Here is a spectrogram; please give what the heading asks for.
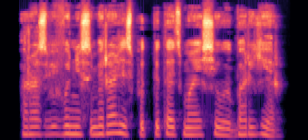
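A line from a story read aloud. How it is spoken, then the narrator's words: Mumbled. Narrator (Russian): промямлила она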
